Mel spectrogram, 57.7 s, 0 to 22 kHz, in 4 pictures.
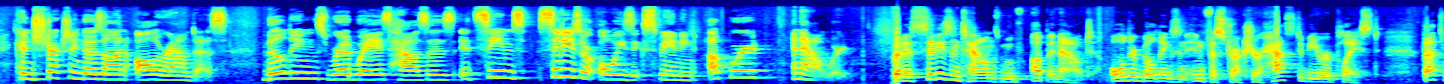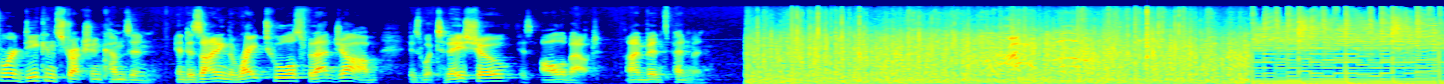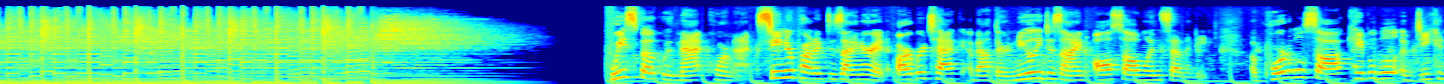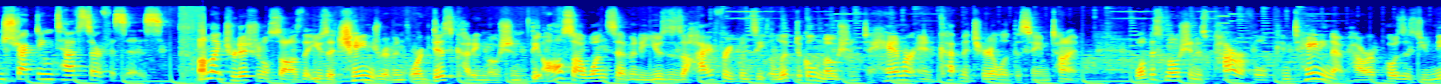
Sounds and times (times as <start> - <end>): Speech: 0.2 - 21.6, 35.0 - 54.1, 54.7 - 57.7
Music: 26.8 - 57.7.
